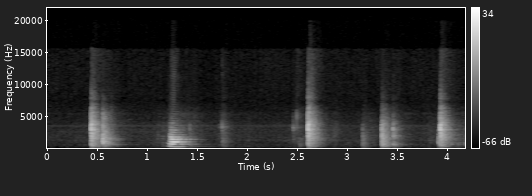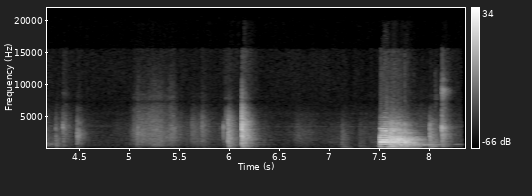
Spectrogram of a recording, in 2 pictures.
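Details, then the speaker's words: E-bike disc brake after bleeding: about eight short honking squeals in eight seconds, one per hard lever squeeze; owner thinks it's a bedding squeak, possibly contamination if it persists. "That was a squeak that I get when I go fast and I try to stop with that. I think that is the bedding squeak."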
